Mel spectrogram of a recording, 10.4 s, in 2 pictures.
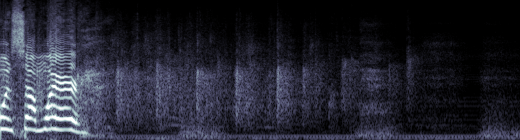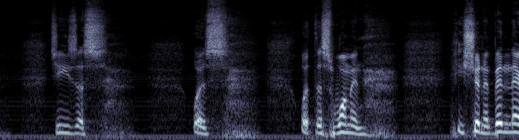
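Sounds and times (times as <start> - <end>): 
speech: 0.0 - 1.0, 5.7 - 6.4, 7.1 - 10.3
audience clapping hands: 0.0 - 4.4.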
